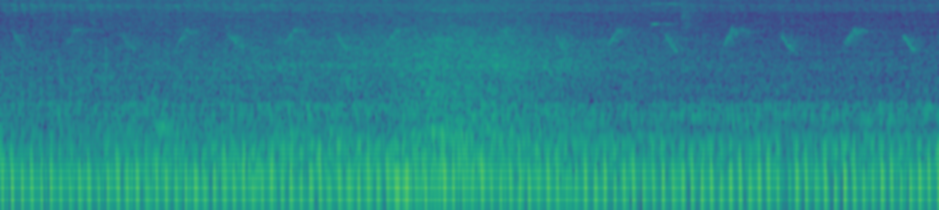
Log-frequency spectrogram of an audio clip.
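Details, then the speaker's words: Single-cylinder motorcycle idling with battery disconnected, running only on a full-wave rectifier conversion: even, steady beat about three pulses a second, no stumbling, birds in background; stays stable when throttled, showing correct full-wave wiring. "muru Pak digas tidak makin Padang stabil Pak"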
